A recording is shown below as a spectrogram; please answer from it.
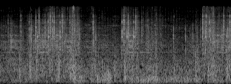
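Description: A bicycle rolling over brick paving: tyre noise with irregular swells of hiss and scattered rattling clicks.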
